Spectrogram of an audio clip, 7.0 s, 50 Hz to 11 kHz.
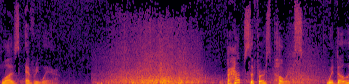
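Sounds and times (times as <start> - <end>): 
speech: 0.0 - 1.2, 4.5 - 6.9
wind noise: 1.8 - 4.6
sea waves breaking on the shore: 1.8 - 6.7.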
